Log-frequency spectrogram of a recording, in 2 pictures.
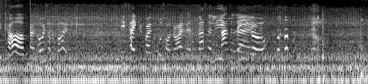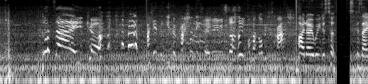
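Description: Small ride car's engine running steadily, with excited voices laughing and squealing over it.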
